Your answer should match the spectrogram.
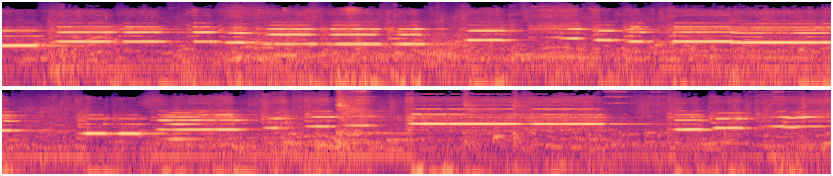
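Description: Solo concert flute playing a slow melody: one line of held notes with short breaks between phrases.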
